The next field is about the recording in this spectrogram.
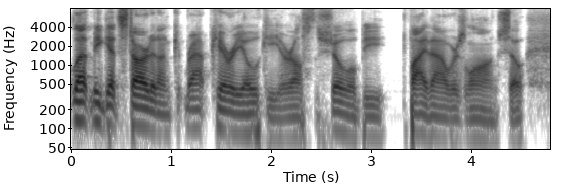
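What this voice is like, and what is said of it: Usual voice. Nothing is said of it.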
